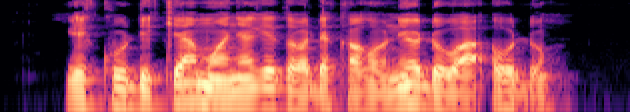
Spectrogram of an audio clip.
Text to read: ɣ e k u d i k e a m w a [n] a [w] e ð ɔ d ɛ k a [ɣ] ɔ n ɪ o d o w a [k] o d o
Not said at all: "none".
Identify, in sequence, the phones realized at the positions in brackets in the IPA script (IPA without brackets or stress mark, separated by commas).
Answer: ɲ, ɣ, ɣ, ʔ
